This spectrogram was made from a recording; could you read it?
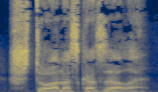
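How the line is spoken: Near growl, mage. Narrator (Russian): Практически прорычал маг

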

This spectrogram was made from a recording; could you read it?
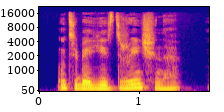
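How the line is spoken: Very calm question. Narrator (Russian): очень спокойно уточнила

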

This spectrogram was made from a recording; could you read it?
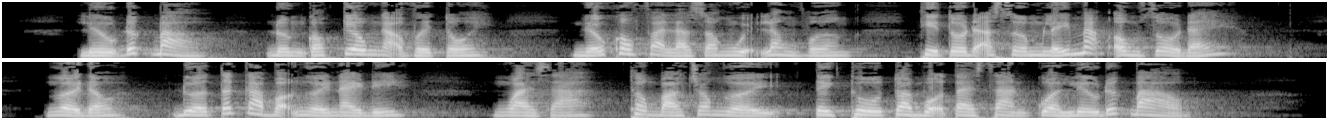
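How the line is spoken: Angry shout. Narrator (Vietnamese): Lâm Sung nghe vậy thì sắc mặt xa sầm, hét lên

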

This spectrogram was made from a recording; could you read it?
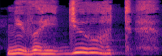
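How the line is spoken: Sobbing, princess. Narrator (Russian): всхлипнула княгиня

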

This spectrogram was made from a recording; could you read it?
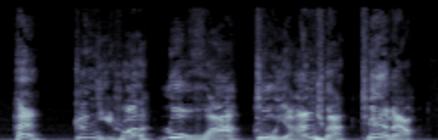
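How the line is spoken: Second shout. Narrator (Chinese): 这第二遍喊

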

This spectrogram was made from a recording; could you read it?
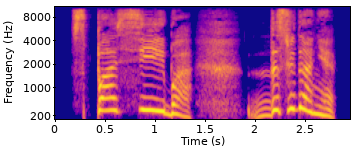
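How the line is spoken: Shout. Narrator (Russian): крикнул Алешка

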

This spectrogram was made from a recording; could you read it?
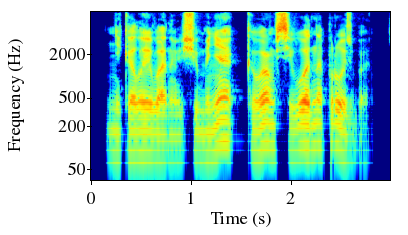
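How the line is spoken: Calm. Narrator (Russian): спокойно произнес я

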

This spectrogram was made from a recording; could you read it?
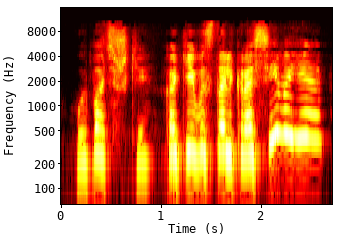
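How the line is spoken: Exclamation. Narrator (Russian): воскликнула она

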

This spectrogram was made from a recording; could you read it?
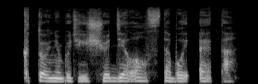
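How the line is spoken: Rasping. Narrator (Russian): прохрипел он

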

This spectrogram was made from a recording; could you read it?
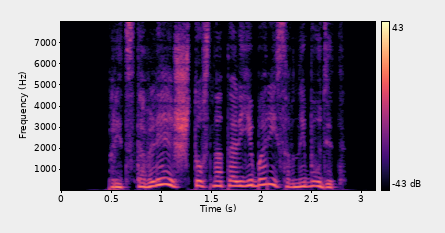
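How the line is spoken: Angry whisper. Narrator (Russian): зло прошептала Вера

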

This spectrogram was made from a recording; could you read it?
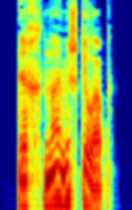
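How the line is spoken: Quiet. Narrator (Russian): тихо сказала она

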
